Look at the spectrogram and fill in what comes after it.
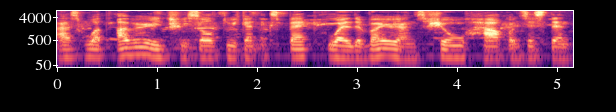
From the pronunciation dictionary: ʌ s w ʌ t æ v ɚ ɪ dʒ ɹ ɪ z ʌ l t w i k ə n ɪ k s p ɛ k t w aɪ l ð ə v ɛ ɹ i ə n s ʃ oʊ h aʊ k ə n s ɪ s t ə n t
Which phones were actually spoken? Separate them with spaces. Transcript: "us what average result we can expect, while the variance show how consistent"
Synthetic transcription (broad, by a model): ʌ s w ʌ t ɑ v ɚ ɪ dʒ ɹ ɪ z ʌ l t w i k ə n ɪ k s p ɛ k t w aɪ l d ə v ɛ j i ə n s ʃ oʊ h aʊ k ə n s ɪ s t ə n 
